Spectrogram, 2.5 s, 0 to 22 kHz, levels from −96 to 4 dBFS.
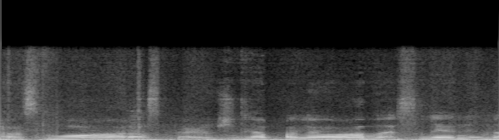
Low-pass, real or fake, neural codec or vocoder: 14.4 kHz; fake; codec, 44.1 kHz, 2.6 kbps, DAC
